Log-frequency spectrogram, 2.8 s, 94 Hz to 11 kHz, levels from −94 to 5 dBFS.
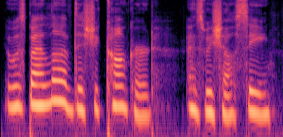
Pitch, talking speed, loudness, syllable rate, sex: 250 Hz, 210 wpm, -15 LUFS, 5.5 syllables/s, female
